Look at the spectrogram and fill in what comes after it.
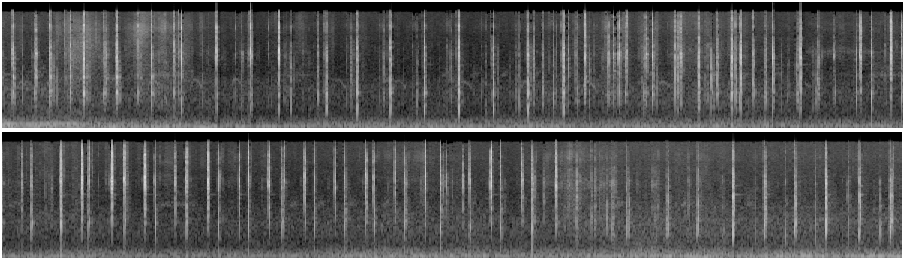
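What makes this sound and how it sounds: A white, hand-sized, hollow plastic Xbox controller is held in both hands while fingertips and thumbs press and click its buttons. A steady stream of sharp, dry plastic clicks rings out fast and bright over a low rumbling background, with no lingering ring after each one.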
